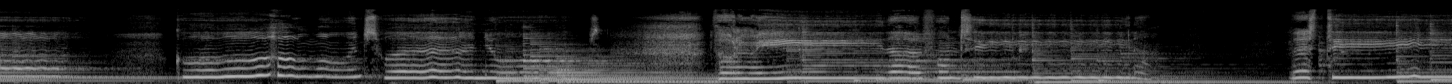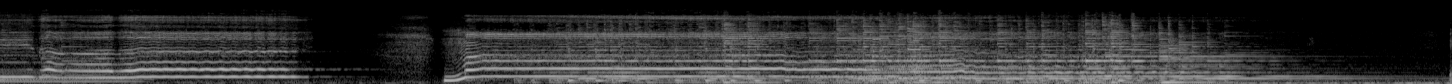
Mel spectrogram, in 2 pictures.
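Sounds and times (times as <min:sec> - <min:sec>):
woman singing: 0:00.0 - 0:12.0, 0:12.8 - 0:18.1, 0:18.8 - 0:27.6.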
